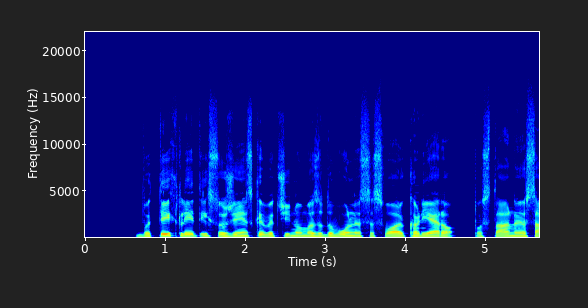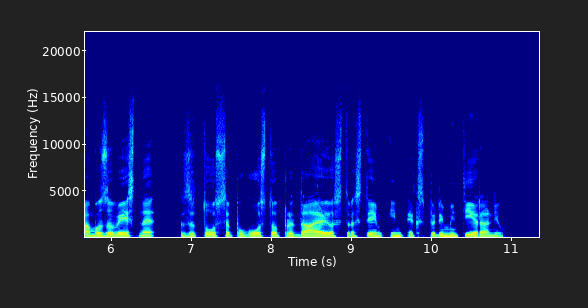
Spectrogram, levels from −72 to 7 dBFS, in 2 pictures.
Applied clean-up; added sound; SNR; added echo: neural mask model DeepFilterNet 3.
